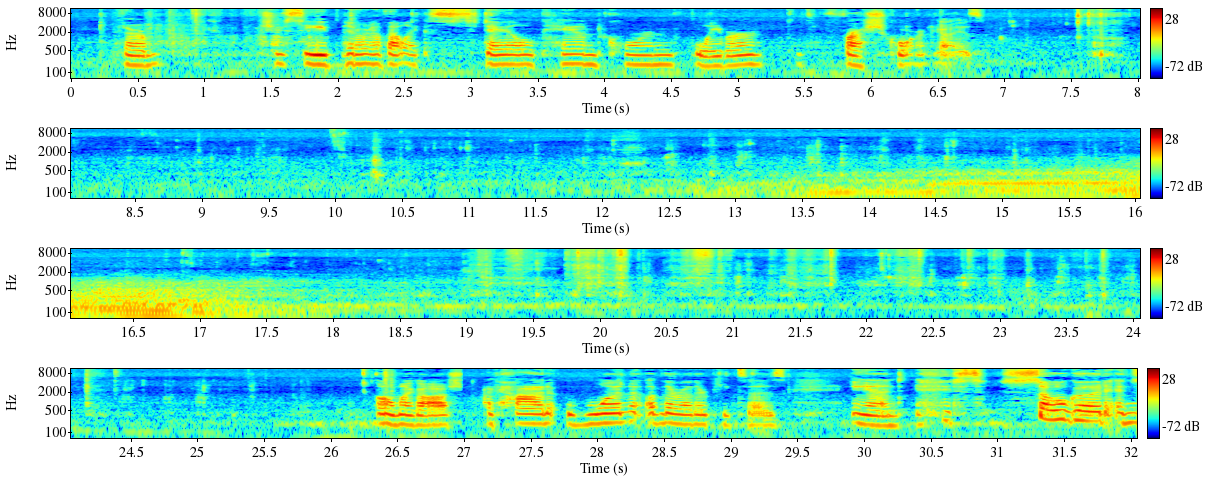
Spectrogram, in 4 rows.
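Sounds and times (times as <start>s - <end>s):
person biting and chewing: 7.0s - 8.0s, 8.8s - 16.0s
low rumble: 12.6s - 19.6s.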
